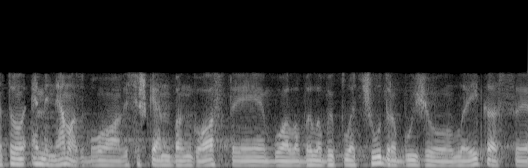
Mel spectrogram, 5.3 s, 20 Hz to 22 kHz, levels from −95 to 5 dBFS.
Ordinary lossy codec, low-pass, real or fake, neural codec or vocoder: AAC, 24 kbps; 3.6 kHz; real; none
